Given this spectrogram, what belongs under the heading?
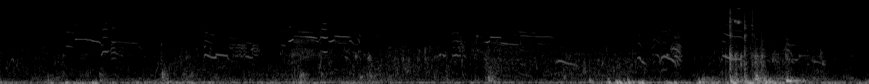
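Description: Seagulls call repeatedly at sea while UK boat fishing, their shrill cries scattered near and far over the hum of the boat and lapping water, with a louder burst toward the end.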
